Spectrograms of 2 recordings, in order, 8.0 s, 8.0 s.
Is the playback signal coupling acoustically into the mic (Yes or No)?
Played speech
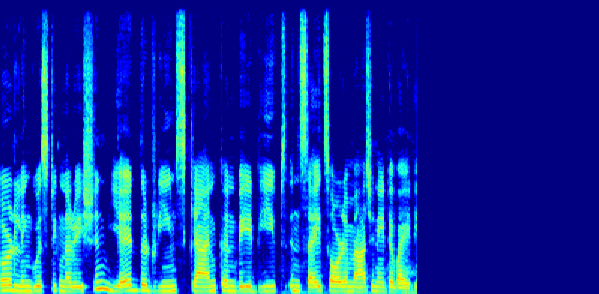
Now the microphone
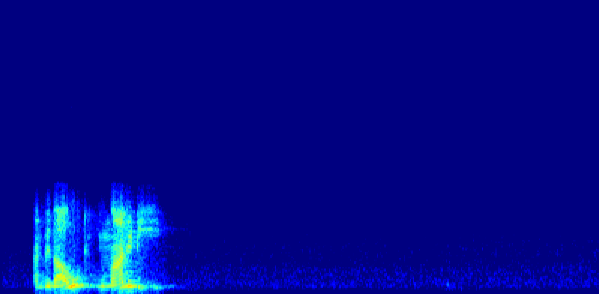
No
